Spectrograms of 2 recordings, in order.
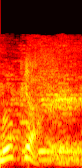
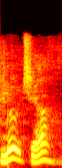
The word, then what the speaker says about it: Mucha: Ends from Muka is the announcement. It's Mucha.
